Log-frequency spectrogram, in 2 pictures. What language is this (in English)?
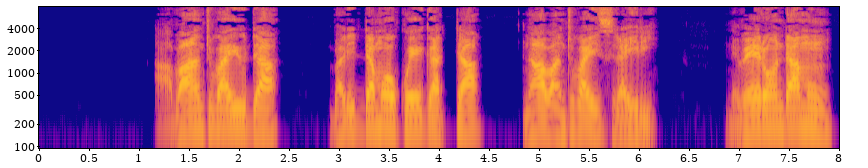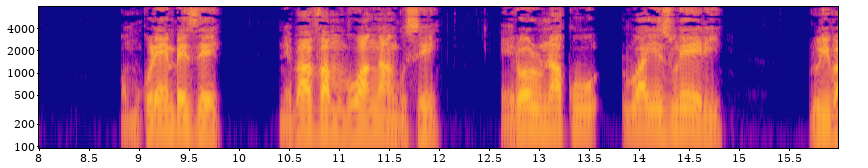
Ganda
